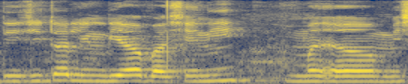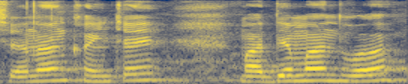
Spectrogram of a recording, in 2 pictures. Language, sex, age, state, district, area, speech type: Goan Konkani, male, 18-30, Goa, Tiswadi, rural, spontaneous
